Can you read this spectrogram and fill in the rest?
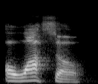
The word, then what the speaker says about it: Onwuasor: How was that pronunciation, by the way? Onwuasor. – You put in the N in there. There's no N. It's Owasso.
